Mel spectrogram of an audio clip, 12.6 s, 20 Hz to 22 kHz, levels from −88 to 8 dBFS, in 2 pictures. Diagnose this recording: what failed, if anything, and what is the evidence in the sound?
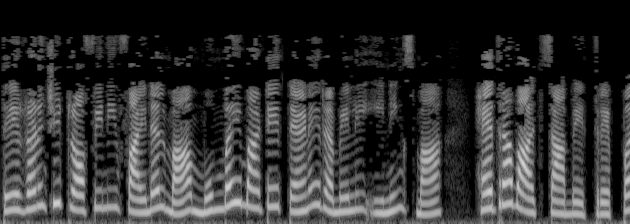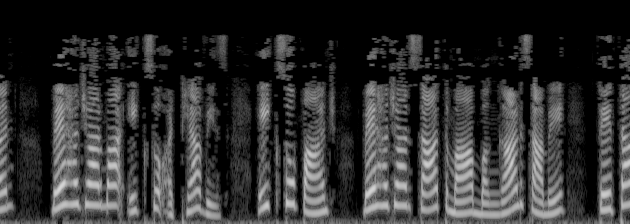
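The codec stage failed. Throughout the speech there is nothing above 11.5 kHz, and the swirly, smeared quality of a heavily squeezed MP3 runs the whole clip, which fits a 32 kbit/s MP3 later re-saved as a 192 kbit/s MP3. This is likely low-bitrate audio saved at a high bitrate. A genuine high-bitrate encode would keep content far above 11.5 kHz and sound clean. Re-encoding can't return what the first pass discarded.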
